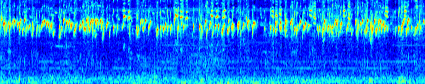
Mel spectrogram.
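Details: Several European goldfinches twitter energetically, a recording used to bring a silent male into song: quick jingling chirp-trills in phrases, with short lulls around five and eight seconds.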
